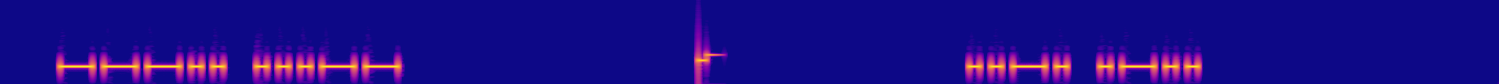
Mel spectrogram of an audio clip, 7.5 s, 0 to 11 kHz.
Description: Morse code, heard as a keyed tone, about 23 wpm, 700 Hz. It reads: 83 FL
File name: practice / 22wpm / Two Letter-Number Combinations - 22wpm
